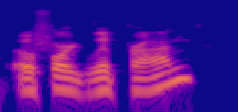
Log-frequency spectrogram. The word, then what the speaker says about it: Orforglipron: And so this study basically looked at this very specific non-peptide GLP-1 receptor agonist, Orforglipron. Am I missing a syllable in there? I feel like I might be. – I think you got it that time.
